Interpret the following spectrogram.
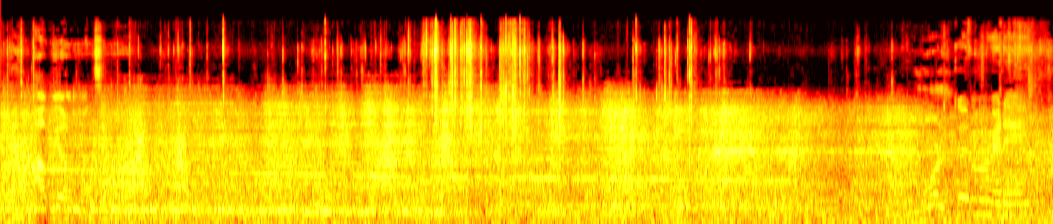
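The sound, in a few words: airplane flying overhead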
